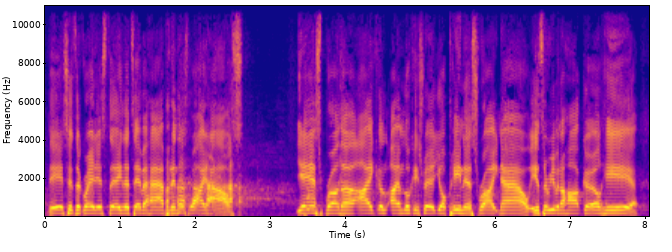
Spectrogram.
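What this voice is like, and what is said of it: Kennedy impression. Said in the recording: “I didn't even know I could do a Kennedy impression. ... I didn't know you had that many presidential impressions”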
